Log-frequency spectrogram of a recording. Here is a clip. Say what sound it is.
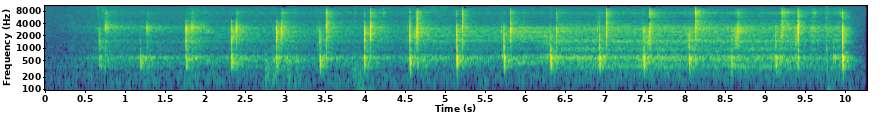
High heels steps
